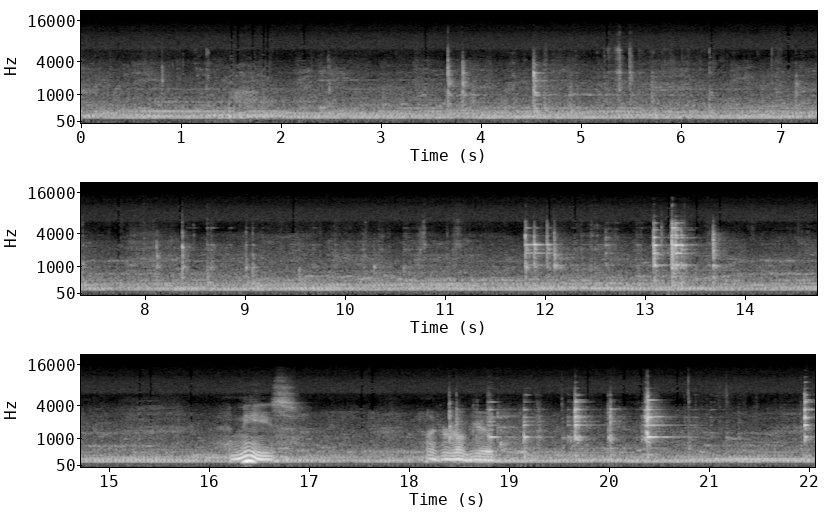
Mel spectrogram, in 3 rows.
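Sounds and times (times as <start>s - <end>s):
steady low hum: 0.0s - 22.0s
metal clinks and scrapes: 3.6s - 13.9s, 18.4s - 22.0s.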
